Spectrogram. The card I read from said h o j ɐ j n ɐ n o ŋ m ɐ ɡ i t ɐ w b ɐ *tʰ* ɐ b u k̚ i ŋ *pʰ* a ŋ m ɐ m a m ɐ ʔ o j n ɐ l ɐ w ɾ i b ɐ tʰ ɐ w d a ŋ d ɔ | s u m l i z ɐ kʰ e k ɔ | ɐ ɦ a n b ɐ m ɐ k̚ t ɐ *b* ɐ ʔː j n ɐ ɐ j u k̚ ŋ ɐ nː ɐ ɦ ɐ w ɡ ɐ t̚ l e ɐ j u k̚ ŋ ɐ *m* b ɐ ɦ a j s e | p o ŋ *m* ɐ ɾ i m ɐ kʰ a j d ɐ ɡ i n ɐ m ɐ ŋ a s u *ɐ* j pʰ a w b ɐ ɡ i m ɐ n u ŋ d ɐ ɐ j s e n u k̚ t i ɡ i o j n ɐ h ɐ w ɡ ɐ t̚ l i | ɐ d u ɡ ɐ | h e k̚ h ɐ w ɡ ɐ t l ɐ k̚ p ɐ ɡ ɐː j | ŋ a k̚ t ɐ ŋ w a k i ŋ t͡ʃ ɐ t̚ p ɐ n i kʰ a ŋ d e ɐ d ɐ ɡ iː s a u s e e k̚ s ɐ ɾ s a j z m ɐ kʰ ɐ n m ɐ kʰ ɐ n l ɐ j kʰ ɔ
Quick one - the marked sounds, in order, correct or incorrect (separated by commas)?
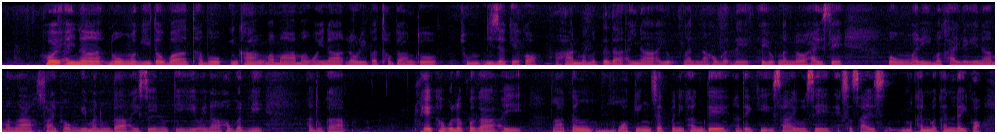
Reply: correct, incorrect, incorrect, incorrect, correct, incorrect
